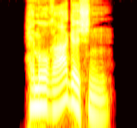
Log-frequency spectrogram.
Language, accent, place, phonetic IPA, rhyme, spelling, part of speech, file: German, Germany, Berlin, [ˌhɛmɔˈʁaːɡɪʃn̩], -aːɡɪʃn̩, hämorrhagischen, adjective, De-hämorrhagischen.ogg
- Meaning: inflection of hämorrhagisch: 1. strong genitive masculine/neuter singular 2. weak/mixed genitive/dative all-gender singular 3. strong/weak/mixed accusative masculine singular 4. strong dative plural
